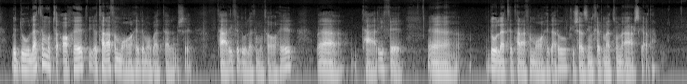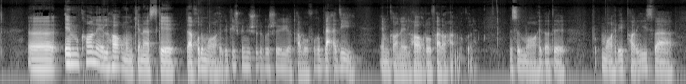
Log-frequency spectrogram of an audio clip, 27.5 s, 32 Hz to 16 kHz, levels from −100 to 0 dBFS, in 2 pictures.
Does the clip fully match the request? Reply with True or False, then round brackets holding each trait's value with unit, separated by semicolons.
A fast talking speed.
False (105 wpm)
